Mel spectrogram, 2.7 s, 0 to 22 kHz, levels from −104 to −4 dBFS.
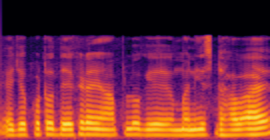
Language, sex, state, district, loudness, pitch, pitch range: Hindi, male, Chandigarh, Chandigarh, -17 LUFS, 155 Hz, 150-165 Hz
